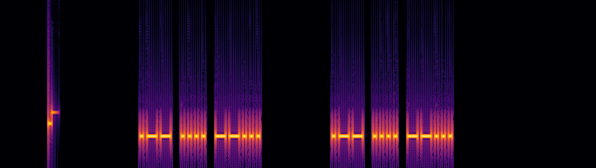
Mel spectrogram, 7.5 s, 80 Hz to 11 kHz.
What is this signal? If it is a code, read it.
Morse code, heard as a keyed tone, about 28 wpm, 700 Hz. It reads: WH7 WH7
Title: USA Call Sign Prefixes - Repeated 2x - 28wpm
